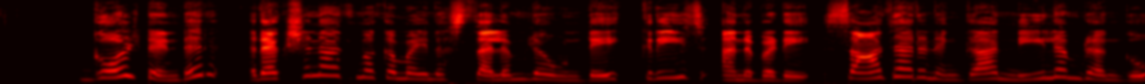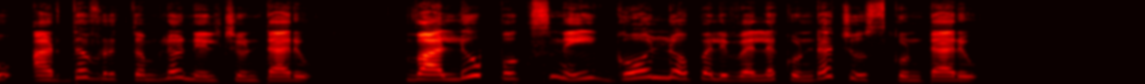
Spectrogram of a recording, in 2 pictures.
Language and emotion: Telugu, neutral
